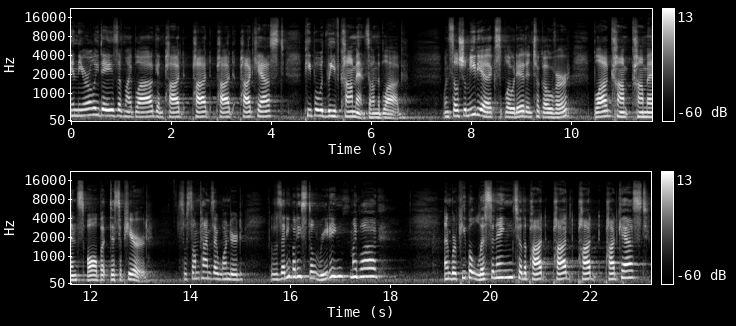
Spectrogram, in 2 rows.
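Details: Adult woman with real stuttering speaking at a 2023 stuttering association conference keynote; part-word and word repetitions audible; stuttering.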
